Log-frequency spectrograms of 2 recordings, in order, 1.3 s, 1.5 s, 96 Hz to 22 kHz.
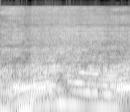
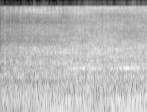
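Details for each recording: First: CD70-type motorcycle after timing chain replacement for chain noise: short throttle blip with a clean rising note, no chain slap or clatter; normal engine rev, problem fixed. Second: Honda CD70-type single-cylinder motorcycle at idle: busy metallic rattle and clatter over the exhaust beat from a worn timing chain, still noisy despite chain replacement two months earlier.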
